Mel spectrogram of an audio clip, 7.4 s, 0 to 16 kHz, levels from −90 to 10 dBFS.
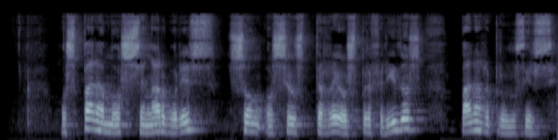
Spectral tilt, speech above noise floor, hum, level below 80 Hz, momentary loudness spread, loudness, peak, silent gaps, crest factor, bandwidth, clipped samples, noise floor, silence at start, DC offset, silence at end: -2.5 dB/octave; 27 dB; none; -82 dBFS; 8 LU; -29 LUFS; -12 dBFS; none; 18 dB; 11.5 kHz; under 0.1%; -57 dBFS; 0.35 s; under 0.1%; 0.05 s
